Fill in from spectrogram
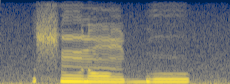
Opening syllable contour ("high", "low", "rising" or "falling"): high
